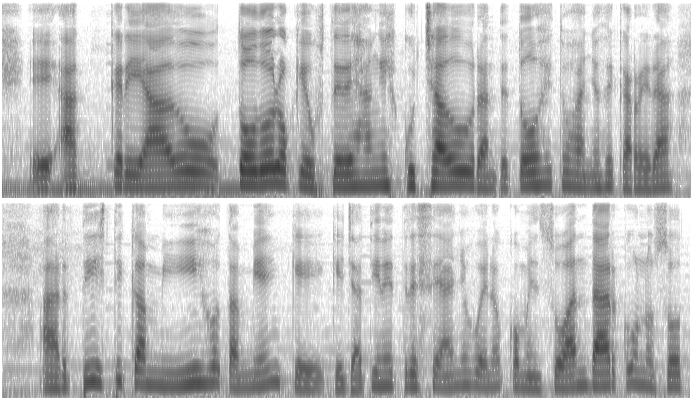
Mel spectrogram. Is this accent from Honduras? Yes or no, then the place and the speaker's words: no; Chabasquén, Portuguesa, Venezuela; also born or lived in Biscucuy; yo soy nacida en Viscocuy, en el municipio Sucre del estado portuguesa, zona alta, pero por cuestiones de la vida. Sencillamente me tocaba nacer allá, pero al siguiente día de retorno a Chabasquén.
